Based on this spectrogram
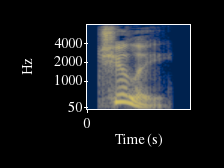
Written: chile

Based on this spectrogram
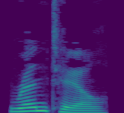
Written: wrentail

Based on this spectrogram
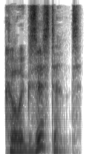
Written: coexistent

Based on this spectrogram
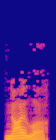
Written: nayla

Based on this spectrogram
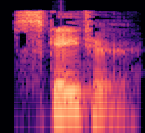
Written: skater

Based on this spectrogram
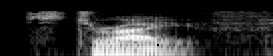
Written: strife

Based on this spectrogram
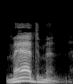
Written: madman

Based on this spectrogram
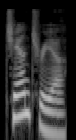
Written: chantria

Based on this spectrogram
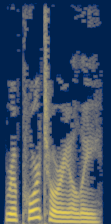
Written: reportorially

